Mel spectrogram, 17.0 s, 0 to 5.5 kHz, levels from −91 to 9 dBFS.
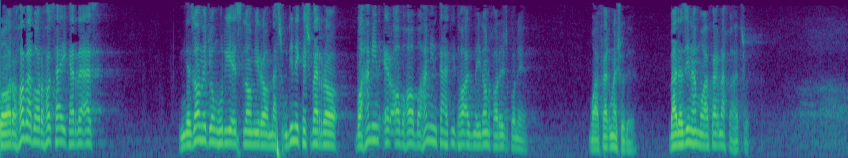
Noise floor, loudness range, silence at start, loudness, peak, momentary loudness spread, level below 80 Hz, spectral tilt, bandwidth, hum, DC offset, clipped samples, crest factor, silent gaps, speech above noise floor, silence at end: -57 dBFS; 6 LU; 0 s; -19 LUFS; -2 dBFS; 12 LU; -42 dBFS; -8.5 dB/octave; 5.4 kHz; none; under 0.1%; under 0.1%; 18 dB; none; 39 dB; 0.35 s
